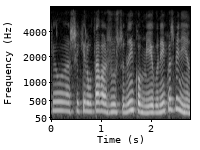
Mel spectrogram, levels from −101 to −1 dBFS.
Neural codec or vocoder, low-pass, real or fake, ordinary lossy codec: none; 7.2 kHz; real; none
